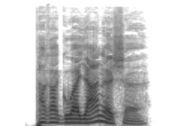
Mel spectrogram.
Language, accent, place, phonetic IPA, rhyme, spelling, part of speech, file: German, Germany, Berlin, [paʁaɡu̯aɪ̯ˈaːnɪʃə], -aːnɪʃə, paraguayanische, adjective, De-paraguayanische.ogg
- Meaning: inflection of paraguayanisch: 1. strong/mixed nominative/accusative feminine singular 2. strong nominative/accusative plural 3. weak nominative all-gender singular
